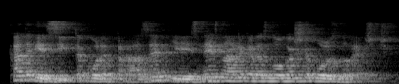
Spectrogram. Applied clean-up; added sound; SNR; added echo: none; none; none; reverberation time 0.9 s.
